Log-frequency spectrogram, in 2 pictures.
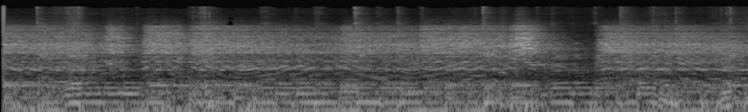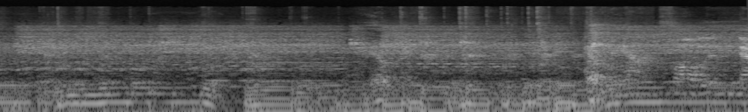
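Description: Live rock band playing the instrumental intro of a song, with a strong bass line under the music and a brief dip in the playing about ten seconds in.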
